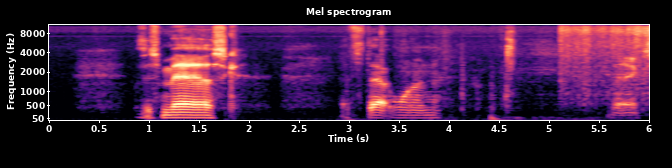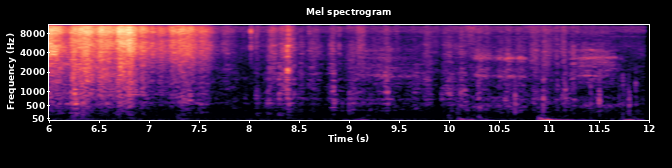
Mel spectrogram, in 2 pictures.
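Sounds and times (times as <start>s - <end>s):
packaging rustling: 5.1s - 9.2s.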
